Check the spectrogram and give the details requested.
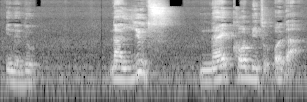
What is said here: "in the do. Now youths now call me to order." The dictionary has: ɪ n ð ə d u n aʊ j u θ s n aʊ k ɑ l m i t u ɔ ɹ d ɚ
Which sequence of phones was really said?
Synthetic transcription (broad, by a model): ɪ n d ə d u n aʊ j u t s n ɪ k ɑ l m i t u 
